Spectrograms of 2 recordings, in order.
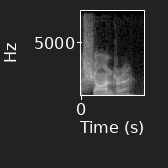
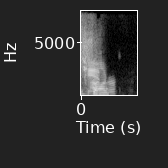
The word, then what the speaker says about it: Chandra: You also say Chandra, and it's not Chandra. – It's Chandra. – I was going to let that slide, but... – Chandra. – Like Chandra. – It's Chandra, with an S.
